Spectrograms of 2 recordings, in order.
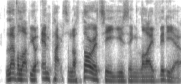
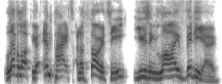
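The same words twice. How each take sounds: First: It is said with low, conversational energy. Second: It is said with noticeably raised energy.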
